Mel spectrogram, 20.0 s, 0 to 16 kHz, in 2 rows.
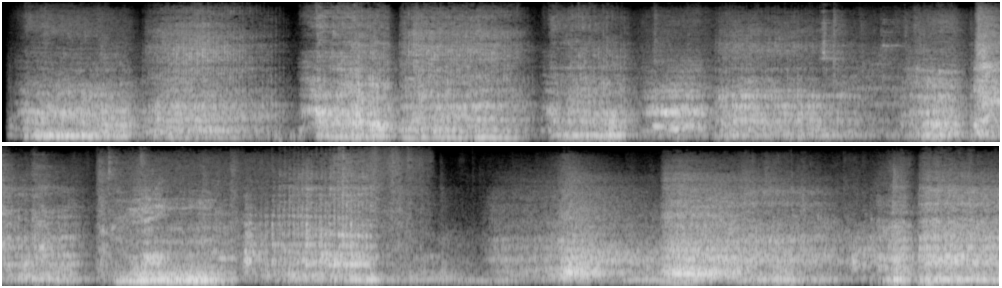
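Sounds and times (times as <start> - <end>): tiger roaring and snarling: 0.1 - 19.9.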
